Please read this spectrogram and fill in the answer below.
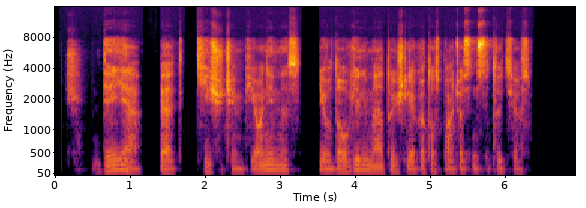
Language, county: Lithuanian, Tauragė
